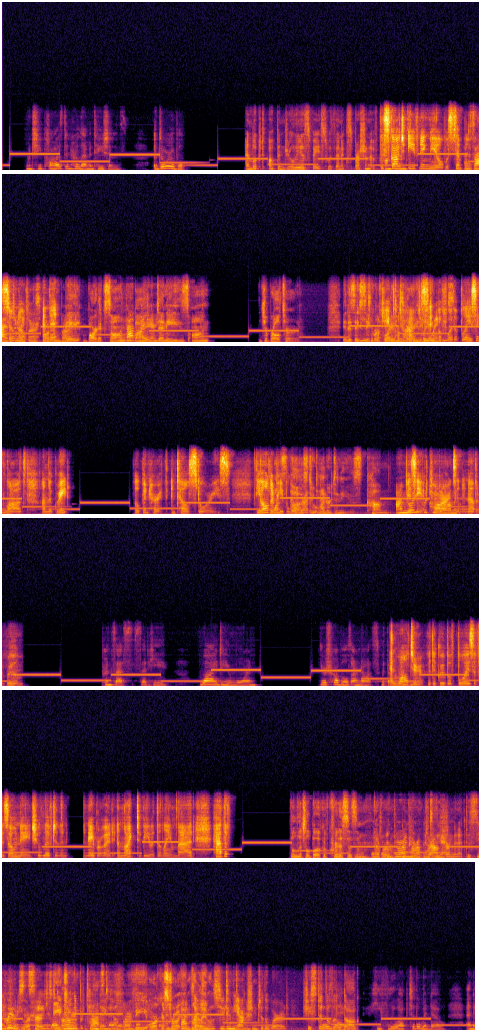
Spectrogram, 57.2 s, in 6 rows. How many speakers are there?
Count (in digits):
5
